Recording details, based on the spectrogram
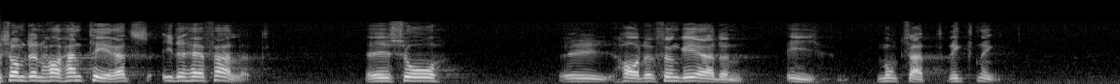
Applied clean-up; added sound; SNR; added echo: none; none; none; none.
